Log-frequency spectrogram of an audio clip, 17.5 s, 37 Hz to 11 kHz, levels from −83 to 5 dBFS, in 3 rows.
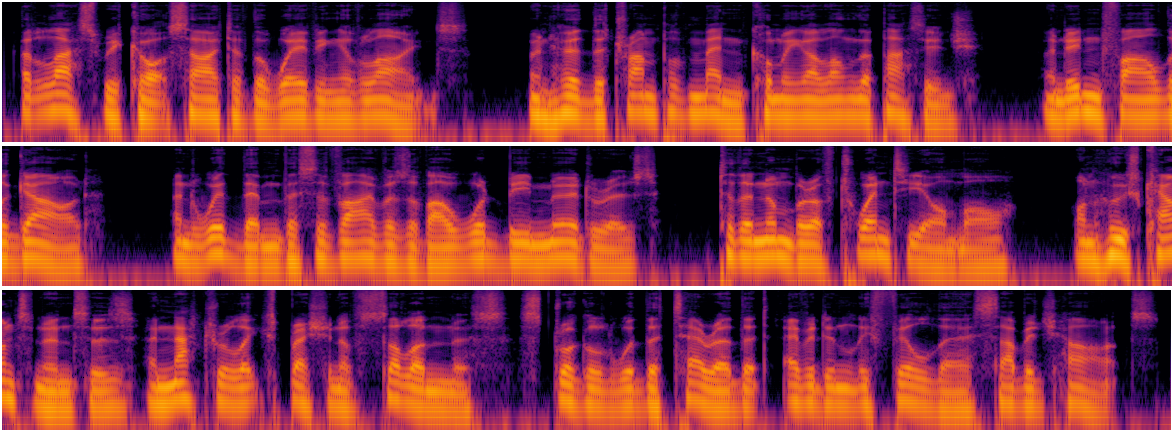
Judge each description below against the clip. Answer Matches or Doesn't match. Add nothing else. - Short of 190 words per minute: Doesn't match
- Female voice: Doesn't match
